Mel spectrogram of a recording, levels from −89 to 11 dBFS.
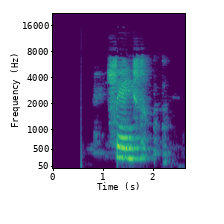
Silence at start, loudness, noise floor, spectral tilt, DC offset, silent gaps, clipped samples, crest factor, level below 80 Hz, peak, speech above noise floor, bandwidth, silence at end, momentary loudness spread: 1.1 s; -14 LUFS; -44 dBFS; -1.5 dB/octave; under 0.1%; none; under 0.1%; 18 dB; -64 dBFS; 0 dBFS; 30 dB; 7.8 kHz; 0.4 s; 15 LU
